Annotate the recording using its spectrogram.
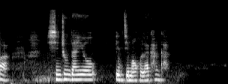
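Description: A second young woman answers softly.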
